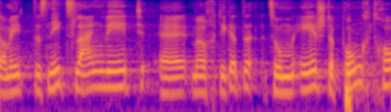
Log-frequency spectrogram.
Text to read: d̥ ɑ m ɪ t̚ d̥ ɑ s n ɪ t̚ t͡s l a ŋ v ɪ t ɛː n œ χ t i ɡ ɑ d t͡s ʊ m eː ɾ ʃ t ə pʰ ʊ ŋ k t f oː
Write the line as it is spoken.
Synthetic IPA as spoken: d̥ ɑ m ɪ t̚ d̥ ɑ s n ɪ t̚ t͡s l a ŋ v ɪ t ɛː m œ χ t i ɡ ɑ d t͡s ʊ m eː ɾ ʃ t ə pʰ ʊ ŋ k t χ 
